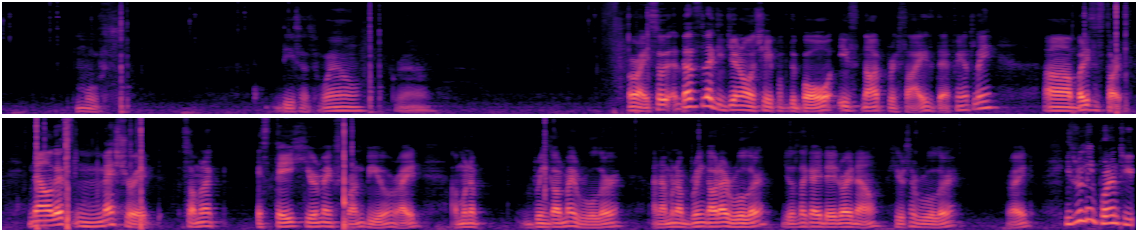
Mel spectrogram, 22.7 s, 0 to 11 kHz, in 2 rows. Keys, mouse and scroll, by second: 0.0 click, 0.5 right click, 1.2 g, 1.9 click, 2.3 right click, 2.8 right click, 3.7 g, 5.8 click, 6.3 Tab, 11.1 Tab, 11.7 Tab, 12.3 shift+middle click, 14.7 KP_1, 16.7 click, 17.7 click, 19.2-20.5 drag, 20.9-22.0 drag.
